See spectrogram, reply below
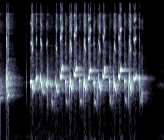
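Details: Rapid rollicking 'ropel' chatter from a yellow-vented bulbul, a 'gacor garuda' lure meant to prompt other birds to answer. One opening chirp, then a dense run of bouncing, warbled notes lasting over two seconds.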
